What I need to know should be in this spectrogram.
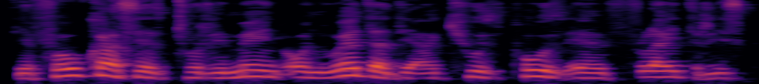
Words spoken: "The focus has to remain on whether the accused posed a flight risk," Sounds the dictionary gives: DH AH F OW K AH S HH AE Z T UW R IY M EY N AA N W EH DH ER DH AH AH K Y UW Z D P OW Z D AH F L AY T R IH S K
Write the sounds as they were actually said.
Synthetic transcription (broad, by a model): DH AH F OW K AH S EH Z T UW R IY M EY N AA N W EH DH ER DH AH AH K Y UW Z P OW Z AH F L AY T R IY S K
